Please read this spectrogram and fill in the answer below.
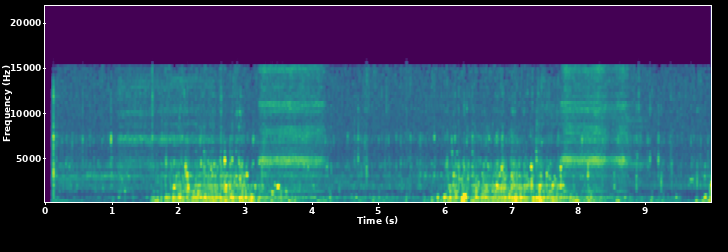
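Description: A scuba diver's exhaled bubbles gurgle in bursts of two to three seconds, about every four to five seconds, heard underwater through the camera housing. Between the bursts there is a faint hiss from the regulator as the diver breathes in.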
